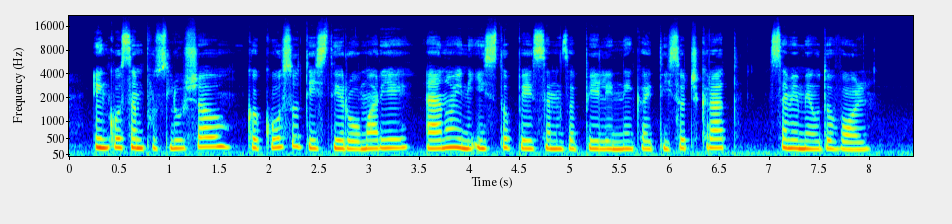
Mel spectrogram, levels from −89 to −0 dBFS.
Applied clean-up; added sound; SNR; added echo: none; none; none; none.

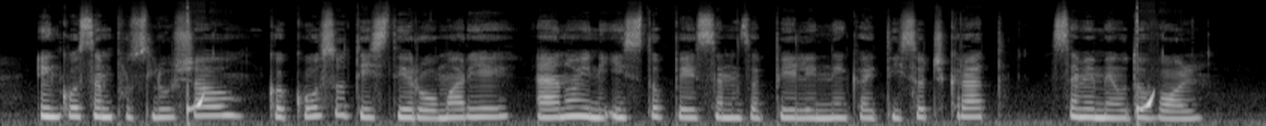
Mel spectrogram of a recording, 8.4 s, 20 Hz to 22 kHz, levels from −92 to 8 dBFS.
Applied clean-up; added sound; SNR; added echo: none; Raindrop / Drip; -2 dB; none.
